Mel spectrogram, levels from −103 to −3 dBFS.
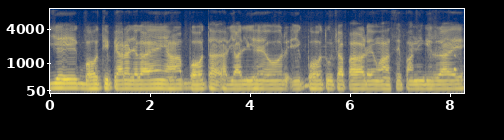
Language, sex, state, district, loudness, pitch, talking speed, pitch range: Hindi, male, Bihar, Jamui, -16 LUFS, 105 Hz, 175 wpm, 105-110 Hz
